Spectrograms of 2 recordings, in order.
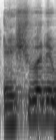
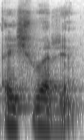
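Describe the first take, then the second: First: "ऐश्वर्य" as eshvarya, plain e; common mispronunciation. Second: "ऐश्वर्य" as aishvarya with a glide; correct pronunciation. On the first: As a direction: start "ऐश्वर्य" on e, no glide. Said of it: "हम ऐश्वर्य बोलते हैं". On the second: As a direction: voice both a and i opening "ऐश्वर्य". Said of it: "शुद्ध रूप क्या है?". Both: Shown as a demonstration.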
